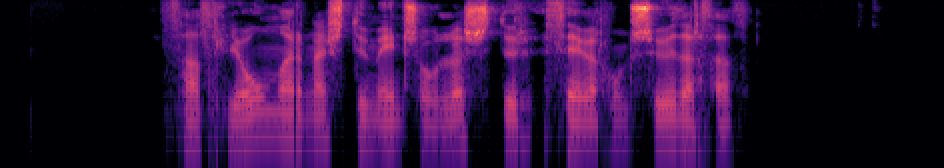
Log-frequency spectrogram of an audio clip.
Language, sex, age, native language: Icelandic, male, 20-29, Icelandic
